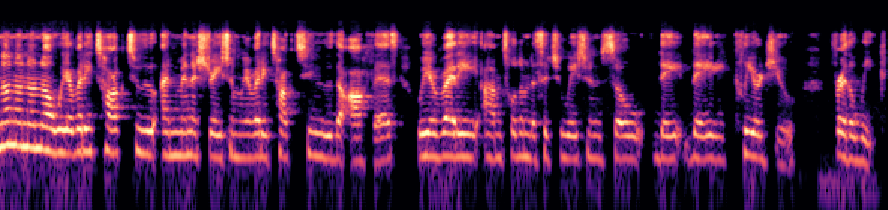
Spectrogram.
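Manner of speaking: usual speaking voice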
